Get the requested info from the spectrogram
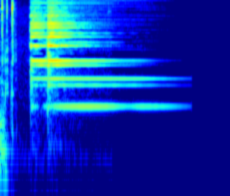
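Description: Notification-bell chime sound effect from a subscribe-button animation: a single ding about a quarter second in, ringing out and fading away over about a second and a half.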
